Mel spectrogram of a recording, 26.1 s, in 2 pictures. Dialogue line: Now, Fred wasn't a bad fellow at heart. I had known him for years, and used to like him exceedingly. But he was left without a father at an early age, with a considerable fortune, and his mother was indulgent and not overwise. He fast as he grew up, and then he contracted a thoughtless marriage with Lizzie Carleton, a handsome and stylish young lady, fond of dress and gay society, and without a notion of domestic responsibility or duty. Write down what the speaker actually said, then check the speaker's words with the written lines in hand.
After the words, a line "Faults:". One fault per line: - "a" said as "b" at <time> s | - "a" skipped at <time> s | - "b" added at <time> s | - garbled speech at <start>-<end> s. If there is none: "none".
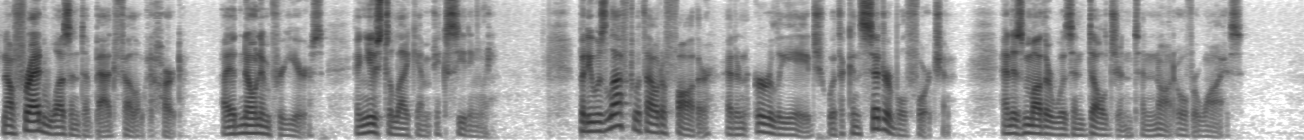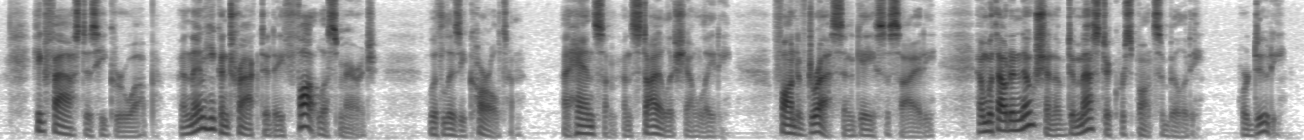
Now, Fred wasn't a bad fellow at heart. I had known him for years, and used to like him exceedingly. But he was left without a father at an early age, with a considerable fortune, and his mother was indulgent and not overwise. He fast as he grew up, and then he contracted a thoughtless marriage with Lizzie Carleton, a handsome and stylish young lady, fond of dress and gay society, and without a notion of domestic responsibility or duty.
Faults:
none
